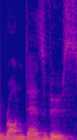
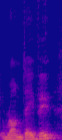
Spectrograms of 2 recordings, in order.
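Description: First: The z and s sounds are pronounced. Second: The z and s sounds are silent. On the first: The speaker calls it wrong. "we don't say rendezvous" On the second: The speaker calls it right. "they don't say the Z and they don't say the S"

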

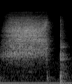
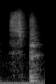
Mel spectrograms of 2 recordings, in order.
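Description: First: The s is a hushing sh sound. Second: The s is a sharp hissing s sound. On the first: The speaker calls it right. "sondern sp" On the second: The speaker calls it wrong. "Nicht sp"

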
